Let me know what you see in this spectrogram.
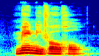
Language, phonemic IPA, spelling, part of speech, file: Dutch, /ˈmeniˌvoɣəl/, menievogel, noun, Nl-menievogel.ogg
- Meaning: minivet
